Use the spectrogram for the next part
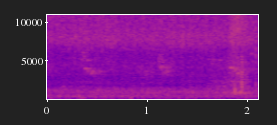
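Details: Colony of honey bees in bio-hives at an apiary in Romania, 15 July 2016, at honey-flow time during extraction. Even, continuous droning buzz throughout, with a faint brief rise in the hum toward the end.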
